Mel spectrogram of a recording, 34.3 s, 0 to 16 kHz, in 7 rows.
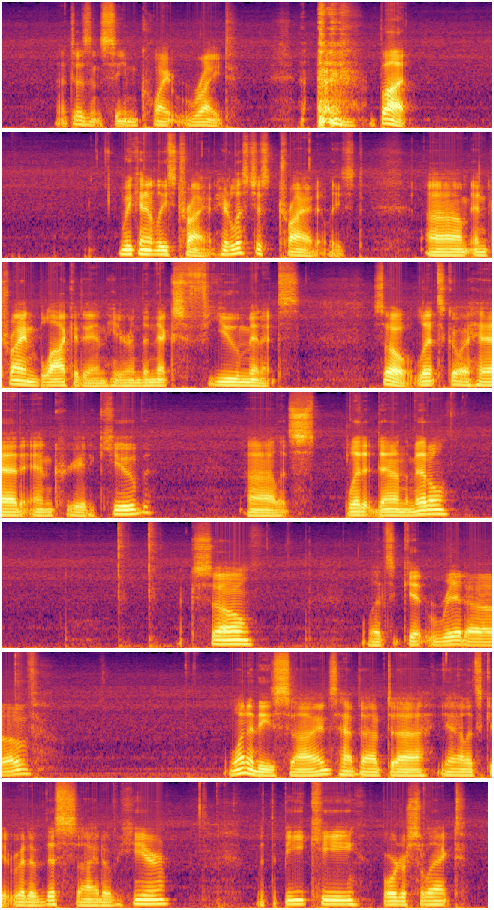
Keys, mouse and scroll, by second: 8.9-12.1 scroll down 1, 14.0 shift+a, 18.2 Tab, 19.2 ctrl+r, 23.1 middle click, 24.7 KP_Decimal, 25.5-26.3 scroll down 4, 26.5 z, 26.7-27.1 scroll down 1, 27.1 middle click, 29.0 ctrl+Tab, 29.8 middle click, 30.5 z, 30.9 middle click, 31.6 b, 33.6 x.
